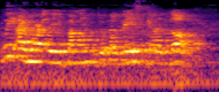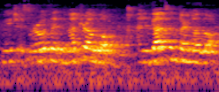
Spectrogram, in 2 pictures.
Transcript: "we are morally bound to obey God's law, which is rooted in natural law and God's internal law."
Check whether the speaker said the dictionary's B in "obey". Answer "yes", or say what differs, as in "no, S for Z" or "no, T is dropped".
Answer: no, B is dropped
